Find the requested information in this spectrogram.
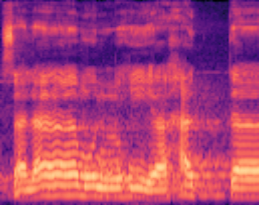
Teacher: تا کے اوپر کھڑا زبر ہے، کھڑا زبر برابر ہوتا ہے الف مدہ کے، اس لیے کھڑا زبر کو ایک الف کے برابر کھینچ کر پڑھیں گے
